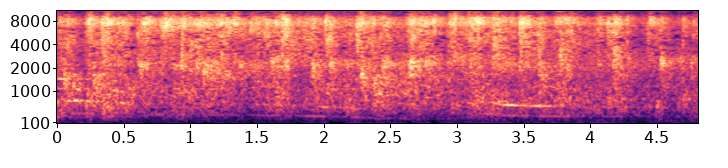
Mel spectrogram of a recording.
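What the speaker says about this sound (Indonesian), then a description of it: "Tepuk tangan dong untuk" A classroom of students applauding a group's presentation on a direct-current electricity simulation, a steady patter of many hands clapping at moderate volume that fills the room for several seconds.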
